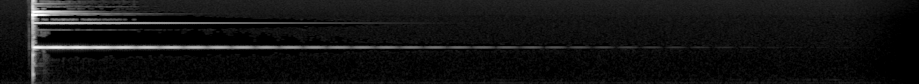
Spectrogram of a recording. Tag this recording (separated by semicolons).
Ab; A-flat; bell; bells; bright; G; G-sharp; hand; instrument; percussion; single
